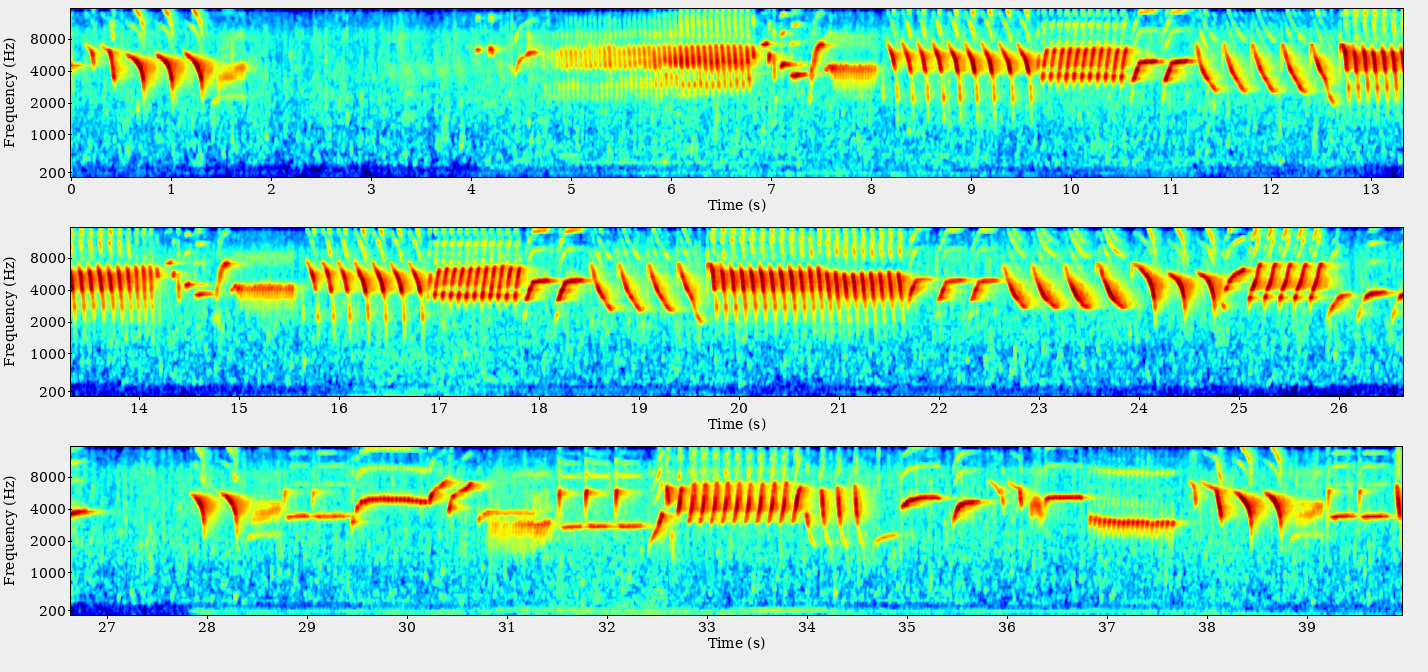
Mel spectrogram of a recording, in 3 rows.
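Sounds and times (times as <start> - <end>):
faint trickle of water: 0.0 - 39.9
songbird trilling: 4.5 - 26.9, 27.8 - 39.9.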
